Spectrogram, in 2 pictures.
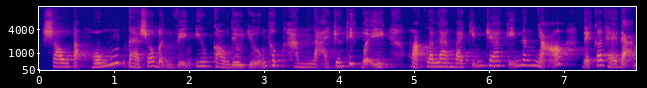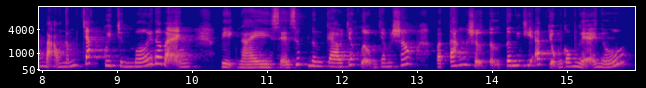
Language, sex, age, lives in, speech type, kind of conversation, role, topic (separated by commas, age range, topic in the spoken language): Vietnamese, female, 25-29, Vietnam, read, expert-assistant, expert, Nếu muốn tìm hiểu về các xu hướng mới trong ngành điều dưỡng, mình nên bắt đầu từ đâu và nguồn thông tin nào là đáng tin cậy?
